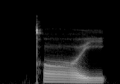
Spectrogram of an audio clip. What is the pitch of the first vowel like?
low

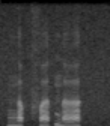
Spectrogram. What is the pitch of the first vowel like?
rising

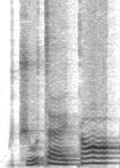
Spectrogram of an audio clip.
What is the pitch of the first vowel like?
rising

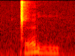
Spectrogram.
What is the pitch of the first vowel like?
rising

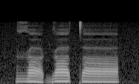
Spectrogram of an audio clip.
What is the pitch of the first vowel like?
falling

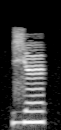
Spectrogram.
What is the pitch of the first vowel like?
high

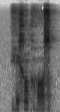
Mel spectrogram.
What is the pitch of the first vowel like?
low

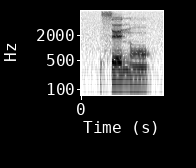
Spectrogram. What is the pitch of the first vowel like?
high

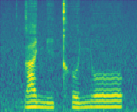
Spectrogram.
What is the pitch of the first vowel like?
high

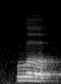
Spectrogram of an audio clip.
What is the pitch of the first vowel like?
low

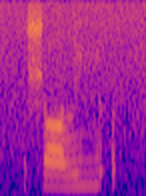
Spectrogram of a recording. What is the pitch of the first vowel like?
low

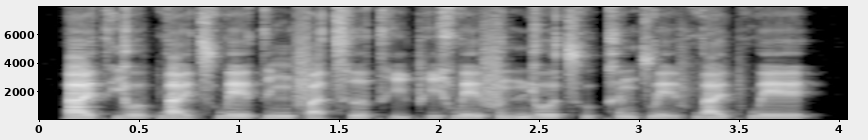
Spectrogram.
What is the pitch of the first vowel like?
high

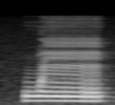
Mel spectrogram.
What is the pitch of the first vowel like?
low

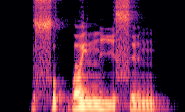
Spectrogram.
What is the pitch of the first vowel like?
low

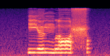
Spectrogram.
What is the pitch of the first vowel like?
high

